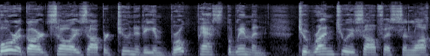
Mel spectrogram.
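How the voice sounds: The reading sounds natural, and the intonation stays rather level.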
